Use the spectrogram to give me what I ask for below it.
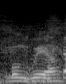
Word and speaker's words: Munguia: With the name Munguia.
